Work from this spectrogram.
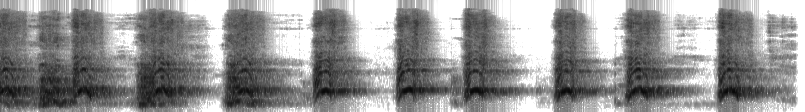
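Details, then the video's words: Dog barking in a steady series, about one and a half barks per second, each bark sharp with a rising then falling tone, short gaps of quiet between them. "El sonido del perro.Ladridos de perros."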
